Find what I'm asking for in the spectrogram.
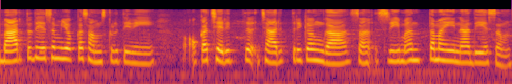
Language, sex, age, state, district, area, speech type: Telugu, female, 18-30, Andhra Pradesh, Konaseema, urban, spontaneous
